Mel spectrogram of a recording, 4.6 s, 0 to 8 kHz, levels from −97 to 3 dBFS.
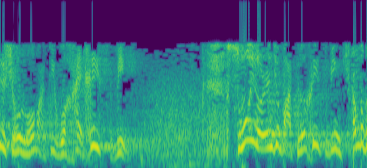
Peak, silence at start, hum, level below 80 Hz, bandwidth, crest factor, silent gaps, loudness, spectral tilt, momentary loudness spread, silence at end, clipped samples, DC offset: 0 dBFS; 0 s; none; -40 dBFS; 7.8 kHz; 12 dB; none; -11 LUFS; -7.5 dB/octave; 15 LU; 0 s; 0.3%; under 0.1%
